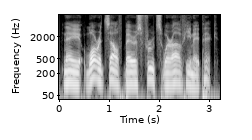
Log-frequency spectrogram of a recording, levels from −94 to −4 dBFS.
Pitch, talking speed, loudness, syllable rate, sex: 110 Hz, 165 wpm, -16 LUFS, 3.7 syllables/s, male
